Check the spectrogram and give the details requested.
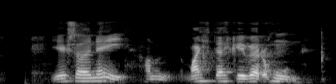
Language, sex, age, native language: Icelandic, male, 13, Icelandic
